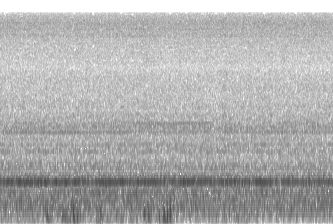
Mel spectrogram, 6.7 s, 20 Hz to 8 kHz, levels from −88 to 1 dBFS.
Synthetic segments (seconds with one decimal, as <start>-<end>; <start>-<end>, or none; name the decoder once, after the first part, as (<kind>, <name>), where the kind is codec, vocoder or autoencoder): none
